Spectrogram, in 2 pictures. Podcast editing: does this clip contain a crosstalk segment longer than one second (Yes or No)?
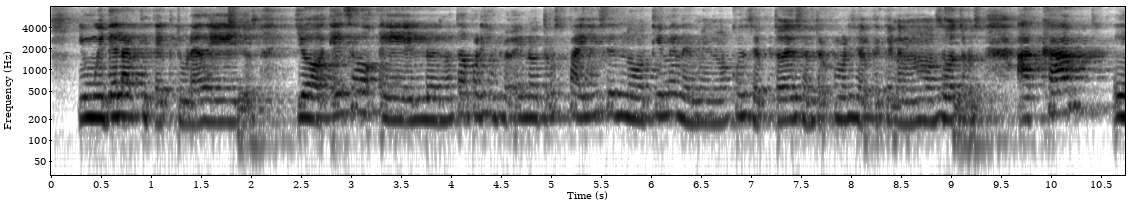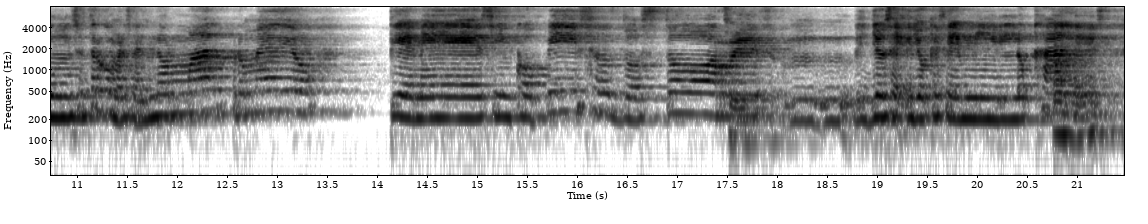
No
